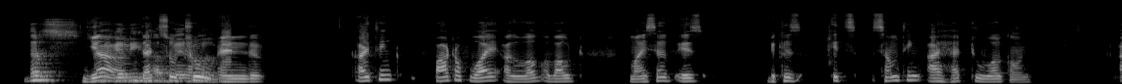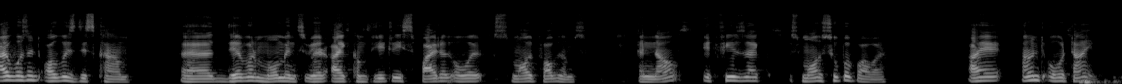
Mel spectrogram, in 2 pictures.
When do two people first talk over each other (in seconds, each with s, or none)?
0.9 s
